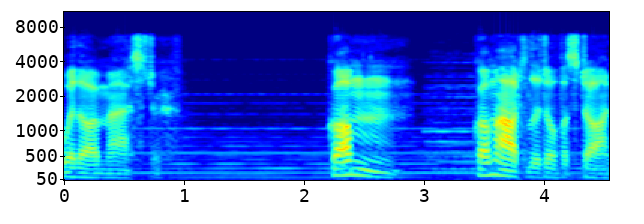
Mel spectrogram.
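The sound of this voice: With clear music in the background, a man performs a gruff, menacing, put-on character voice.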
